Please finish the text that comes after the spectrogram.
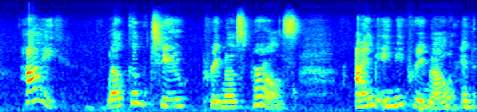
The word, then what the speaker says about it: Primeau: So, Primo is actually my last name. None of the vowels behave the way they should.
